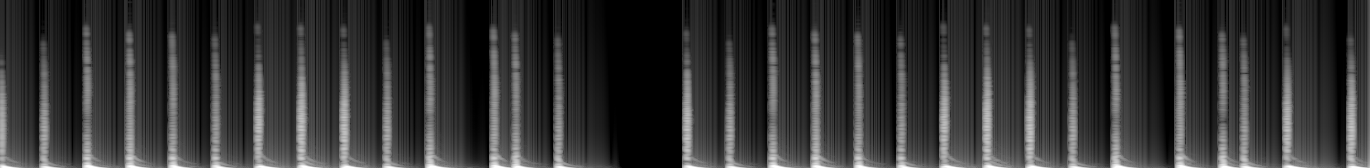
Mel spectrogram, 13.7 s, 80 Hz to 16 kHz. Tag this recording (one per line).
140bpm
beat
drumloop
techno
